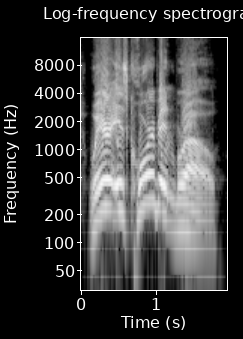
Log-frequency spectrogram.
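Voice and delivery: loud, drawn-out demand; exasperated shout. Real, not acted. Gamer searching for missing Corbin, exasperated loud call.

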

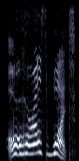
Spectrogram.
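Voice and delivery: high, loud, slow stammered cry. A narrator's reading. Child challenging the dummy who grips her arm, crying out. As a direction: throw back a high defiant cry. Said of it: "I cried".

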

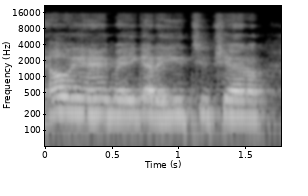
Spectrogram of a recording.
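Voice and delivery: a hint of an eager fan spotting a YouTuber; eager stranger. Stranger on the street asks about the channel, a hint of eager fan. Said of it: "If this motherfucker said".

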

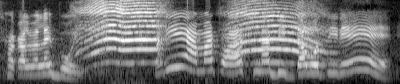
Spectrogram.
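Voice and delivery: playful fake lament, voice crying up high; mock wailing. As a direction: wail it like a teasing lament. Mock lament over child's book.

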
